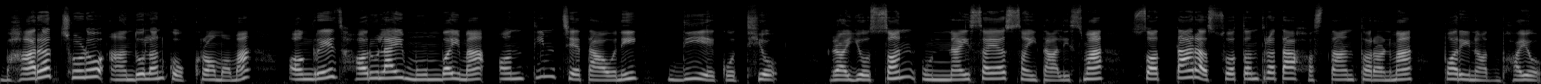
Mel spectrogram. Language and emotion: Nepali, neutral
